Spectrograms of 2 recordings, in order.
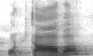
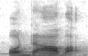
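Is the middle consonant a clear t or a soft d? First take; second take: clear t; soft d. First: The middle consonant is a clear t sound. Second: The middle consonant sounds like a soft d. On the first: This is how it is read. "when you read it, it's like Ottawa" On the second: This is how it is actually spoken. "but when you pronounce it, is Odawa"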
